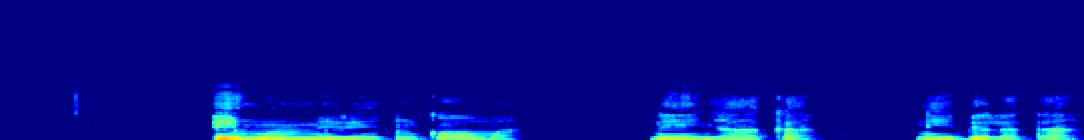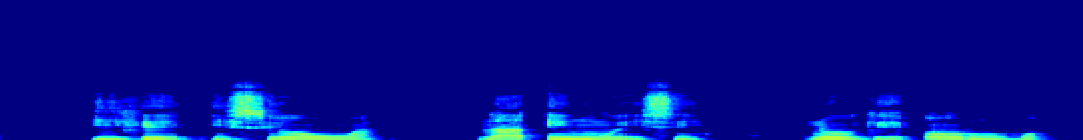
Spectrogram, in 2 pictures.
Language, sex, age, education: Igbo, male, 46-60, tertiary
